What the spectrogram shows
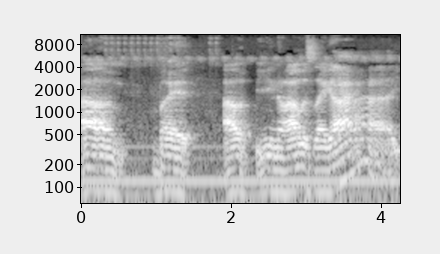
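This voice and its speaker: A man with a Spanish accent speaks at a very deep, low pitch amid noticeable background noise and audible room echo. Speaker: wheelchair basketball player. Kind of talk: casual interview. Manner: casual, halting with fillers.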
